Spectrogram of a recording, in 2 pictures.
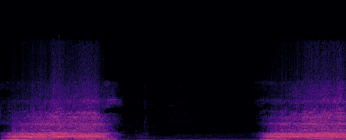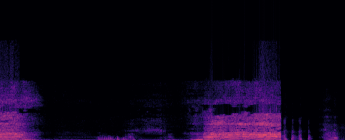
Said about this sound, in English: This fucker is snoring, bro. He's just, in the original, he's just laid flat.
